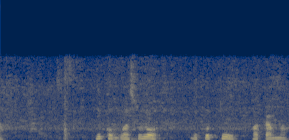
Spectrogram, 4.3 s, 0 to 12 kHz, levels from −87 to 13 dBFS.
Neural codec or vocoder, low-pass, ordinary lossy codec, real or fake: none; 7.2 kHz; AAC, 64 kbps; real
